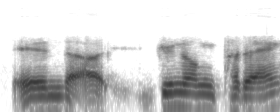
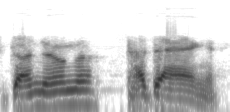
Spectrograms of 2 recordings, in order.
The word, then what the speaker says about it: Gunung Padang: in China, say, okay, or this pyramid in Gunung Padang, I think is how you pronounce it, that Graham Hancock You're asking the wrong person for pronunciation advice. Yeah, I think it's Gunung Padang, and Yeah, it's in good enough for me.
